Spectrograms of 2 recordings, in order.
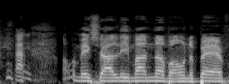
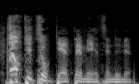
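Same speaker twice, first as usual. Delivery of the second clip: angry whisper; 8 semitones lower than usual. Retold or imitated. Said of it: "their voice always be a lot of vibrato".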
